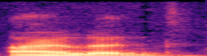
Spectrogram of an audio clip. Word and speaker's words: Ireland: Đọc nhấn vào đầu tiên Ireland.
